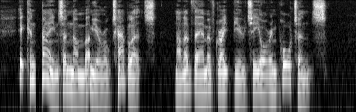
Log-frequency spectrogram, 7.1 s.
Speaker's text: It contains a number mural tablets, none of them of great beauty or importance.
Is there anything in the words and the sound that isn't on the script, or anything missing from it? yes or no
yes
